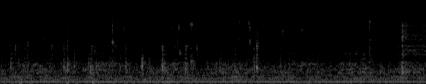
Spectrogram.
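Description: Lemon juice trickles into a pan of chicken braising in wine, the liquid dripping and splashing over a steady low simmer and bubbling, quiet and close, with no one talking.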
